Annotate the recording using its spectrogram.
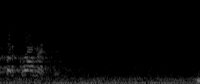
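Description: A faint, brief snatch of a person's voice in the first half second, then only low steady background hum until speech resumes.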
